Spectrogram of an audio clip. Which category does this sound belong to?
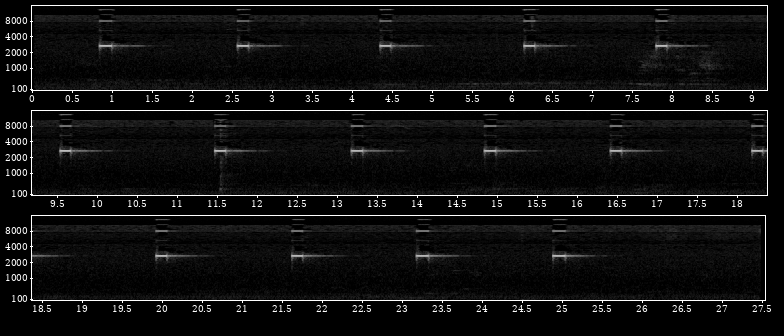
Sound effects > Objects / House appliances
